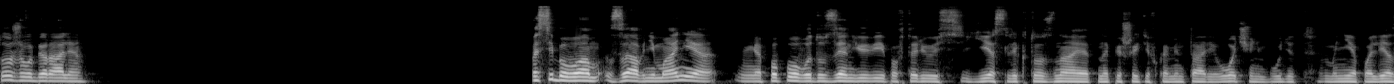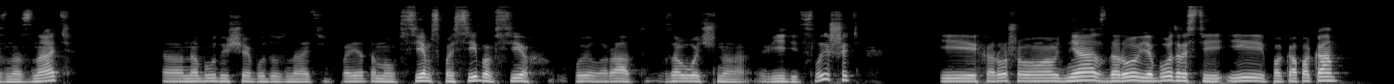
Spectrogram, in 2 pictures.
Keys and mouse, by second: 0.3 shift+middle click, 0.7-3.1 middle drag, 3.4 shift+middle click, 4.2 middle click, 5.0 shift+middle click.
